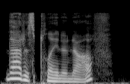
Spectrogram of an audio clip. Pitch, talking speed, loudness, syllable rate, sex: 175 Hz, 185 wpm, -18 LUFS, 4.6 syllables/s, female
